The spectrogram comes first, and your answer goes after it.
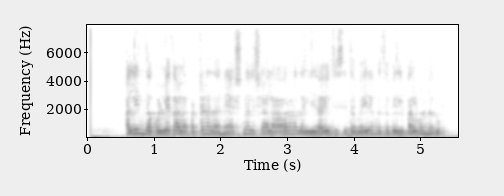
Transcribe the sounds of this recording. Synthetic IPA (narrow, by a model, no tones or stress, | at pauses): ɐlːind̪ɐkoɭːeɡaːɭɐpɐʈːɐɳɐd̪ɐnaːʂɐnɐlʃaːlɐaːʋɐɾɐɳɐd̪ɐlːiaːjoːd͡ʒisid̪ːɐbɐjɾɐŋɡɐsɐbʱejɐlːipaːlɡo̞ɳɖɐɾu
